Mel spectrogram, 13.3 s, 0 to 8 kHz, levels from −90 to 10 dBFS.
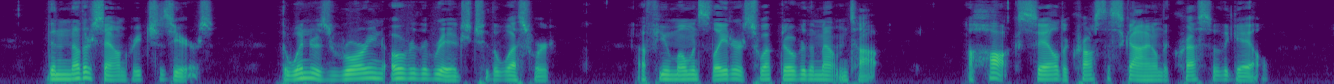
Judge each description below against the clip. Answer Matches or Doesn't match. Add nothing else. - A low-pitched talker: Matches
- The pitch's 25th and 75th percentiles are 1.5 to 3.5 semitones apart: Matches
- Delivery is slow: Doesn't match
